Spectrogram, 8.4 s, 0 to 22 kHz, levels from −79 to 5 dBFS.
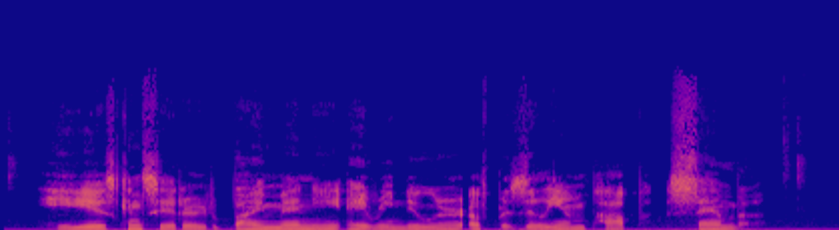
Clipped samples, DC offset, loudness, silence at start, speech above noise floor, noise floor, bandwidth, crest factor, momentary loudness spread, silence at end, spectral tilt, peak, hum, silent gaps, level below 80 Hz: under 0.1%; under 0.1%; -33 LUFS; 0.05 s; 21 dB; -55 dBFS; 15.5 kHz; 24 dB; 10 LU; 0 s; -4 dB/octave; -12 dBFS; none; none; -52 dBFS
